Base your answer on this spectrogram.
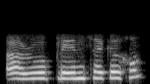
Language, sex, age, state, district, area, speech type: Assamese, female, 18-30, Assam, Sonitpur, rural, conversation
